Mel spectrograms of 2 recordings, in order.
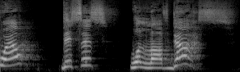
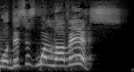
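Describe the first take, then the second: First: Slow, with weight landing on "does."; stress on does. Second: Said in the usual way. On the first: Shown as a demonstration. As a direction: draw it out and lean into "does.". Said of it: "and saying". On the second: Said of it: "between approaching love and saying".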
